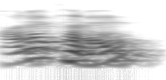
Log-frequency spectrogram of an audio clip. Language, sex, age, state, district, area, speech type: Odia, male, 45-60, Odisha, Kendrapara, urban, spontaneous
